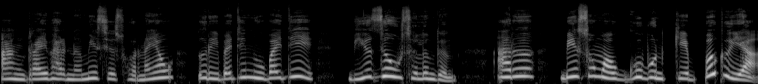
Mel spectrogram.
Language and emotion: Bodo, fearful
